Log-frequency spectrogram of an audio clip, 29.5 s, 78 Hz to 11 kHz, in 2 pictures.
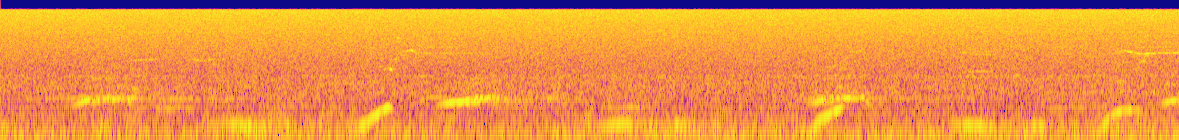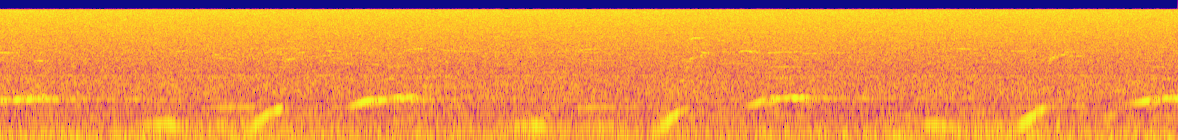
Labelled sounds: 14.0	14.5	killer whale, Bigg's (transient), 1.2 to 1.9 kHz
24.0	24.2	killer whale, Bigg's (transient), 1.7 to 1.9 kHz

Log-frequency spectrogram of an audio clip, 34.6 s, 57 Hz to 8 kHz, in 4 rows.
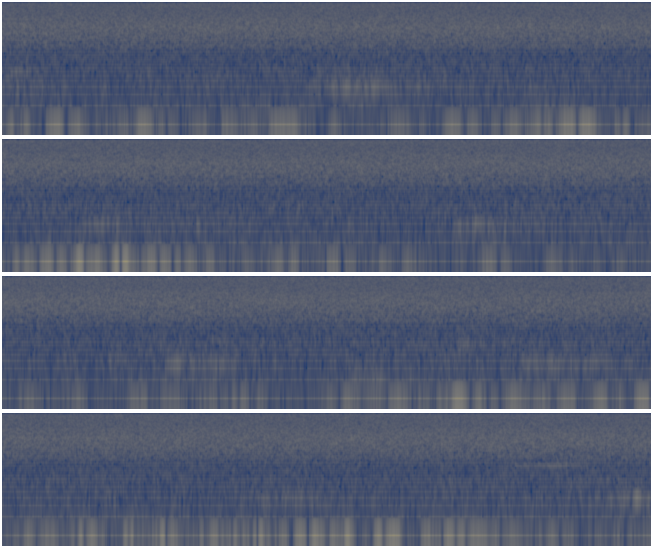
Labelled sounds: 32.8	33.5	humpback whale, 1.1 to 1.2 kHz

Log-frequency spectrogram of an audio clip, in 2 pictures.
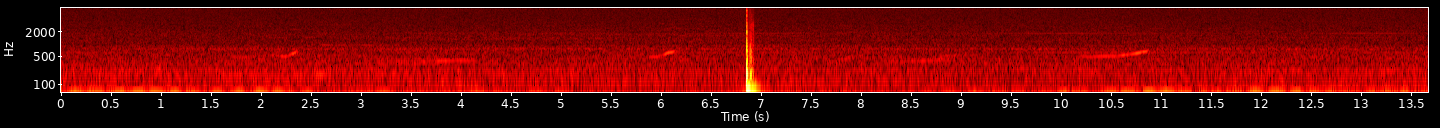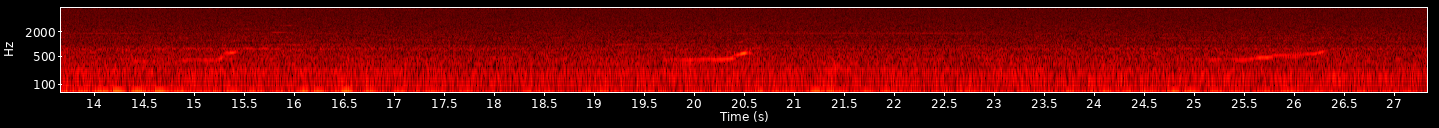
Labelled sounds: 12.9	13.1	humpback whale, 1.7 to 2.0 kHz
15.9	16.1	humpback whale, 0.90 to 1.0 kHz
19.2	19.5	humpback whale, 0.93 to 1.1 kHz

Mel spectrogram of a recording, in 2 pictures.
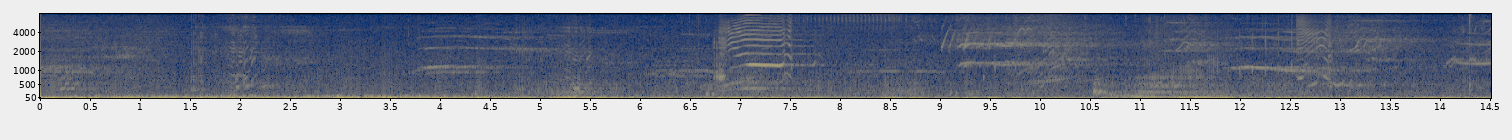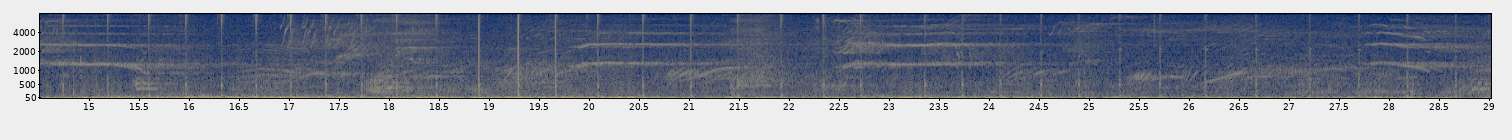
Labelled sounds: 6.2	7.7	killer whale, southern resident, 0.38 to 7.7 kHz

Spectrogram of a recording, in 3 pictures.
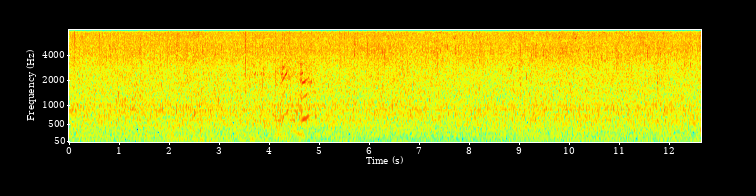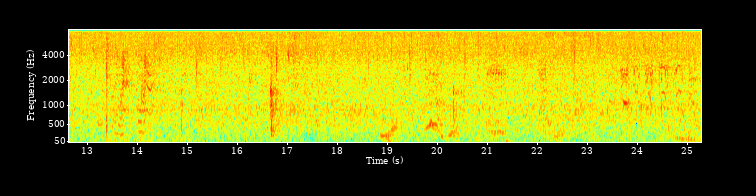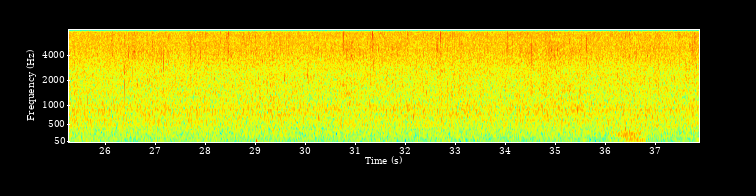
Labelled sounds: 21.0	21.3	humpback whale, 2.3 to 2.8 kHz
24.4	24.7	humpback whale, 2.6 to 3.0 kHz

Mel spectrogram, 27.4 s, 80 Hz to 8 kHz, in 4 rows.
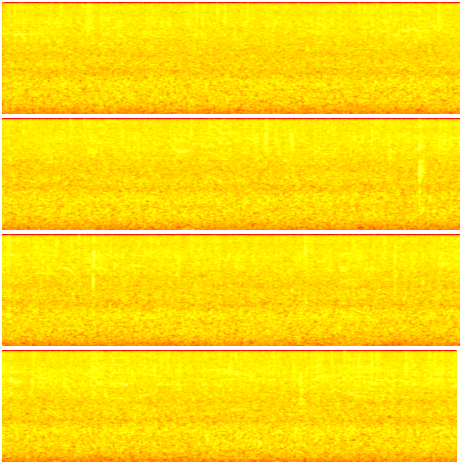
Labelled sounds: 0.2	0.5	Pacific white-sided dolphin, 3.2 to 3.4 kHz
6.0	6.3	Pacific white-sided dolphin, 3.5 to 4.0 kHz
9.4	9.7	Pacific white-sided dolphin, 3.1 to 3.4 kHz
14.6	14.8	Pacific white-sided dolphin, 2.8 to 3.4 kHz
15.6	15.9	Pacific white-sided dolphin, 3.3 to 3.5 kHz
21.2	21.4	Pacific white-sided dolphin, 3.7 to 4.0 kHz
22.2	23.2	Pacific white-sided dolphin, 3.0 to 6.5 kHz
25.8	26.1	Pacific white-sided dolphin, 3.7 to 3.9 kHz

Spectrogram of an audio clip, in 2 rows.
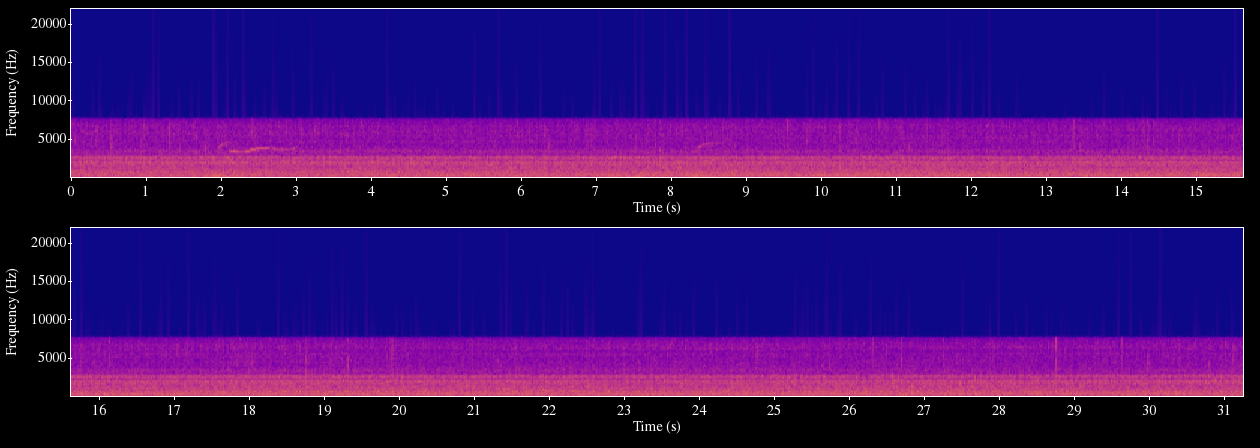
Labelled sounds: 2.1	2.9	humpback whale, 3.3 to 4.0 kHz
8.3	8.7	humpback whale, 3.8 to 4.7 kHz
21.8	22.1	humpback whale, 0.78 to 0.88 kHz

